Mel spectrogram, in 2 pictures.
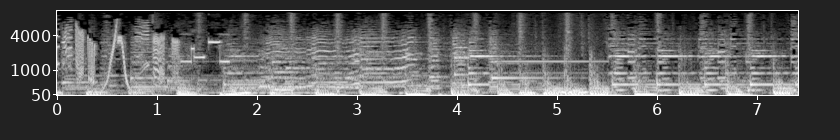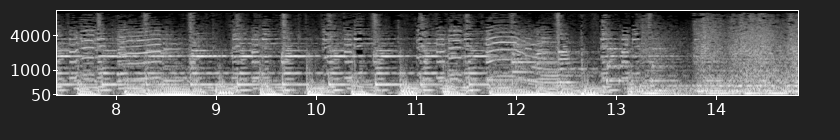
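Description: Bouncy swing-style band music from the Mos Eisley cantina scene in Star Wars: A New Hope plays loudly and steadily: bright, bell-like staccato melody notes over a quick, even bass pulse, with no voices.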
